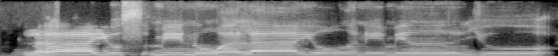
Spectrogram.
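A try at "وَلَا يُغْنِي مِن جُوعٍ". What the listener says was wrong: Ya, ini ghain sukun dia jangan yugni ya Mbak, tapi ditahan. Yugni min ju.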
